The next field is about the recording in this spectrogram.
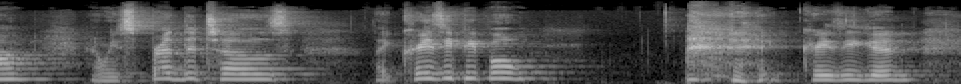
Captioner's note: chuckles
